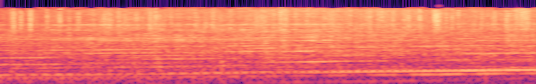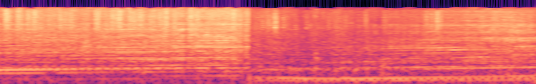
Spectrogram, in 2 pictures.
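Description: Audi race car's engine heard from inside the cabin, pulling hard with its pitch rising steadily under acceleration. About three-quarters of the way through, the pitch drops suddenly at an upshift, then starts climbing again. Road and wind noise run throughout.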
